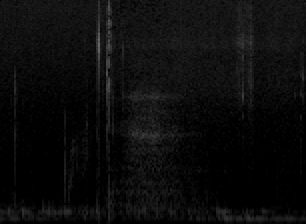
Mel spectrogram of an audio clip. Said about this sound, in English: Oh, I keep clicking my pen on the thing. That's probably annoying as bleep.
